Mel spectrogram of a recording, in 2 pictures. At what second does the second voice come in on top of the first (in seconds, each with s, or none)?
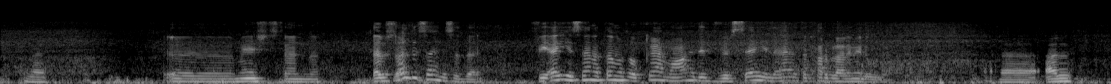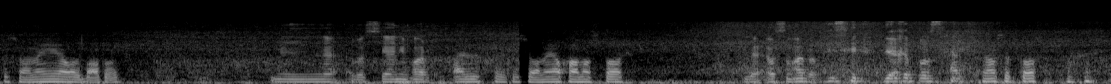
none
